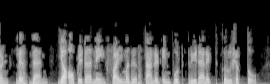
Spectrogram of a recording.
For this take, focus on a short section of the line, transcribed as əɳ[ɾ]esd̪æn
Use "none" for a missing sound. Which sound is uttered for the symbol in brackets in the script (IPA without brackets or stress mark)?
l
